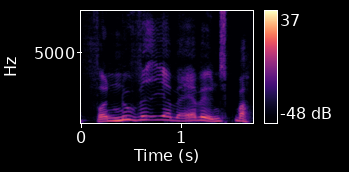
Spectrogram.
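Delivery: put-on high, loud, excited boy's call; bursting to announce it; eager shout. A narrator's reading. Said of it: "råbte Ivan".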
